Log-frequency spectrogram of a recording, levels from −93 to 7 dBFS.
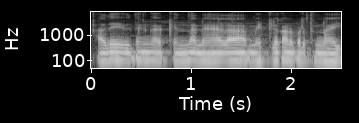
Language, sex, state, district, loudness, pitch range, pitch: Telugu, male, Andhra Pradesh, Krishna, -18 LUFS, 100-105 Hz, 105 Hz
